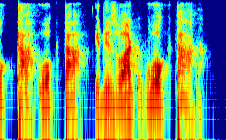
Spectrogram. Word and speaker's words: Okta: OAuth 2.x or Vodka. Okta.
